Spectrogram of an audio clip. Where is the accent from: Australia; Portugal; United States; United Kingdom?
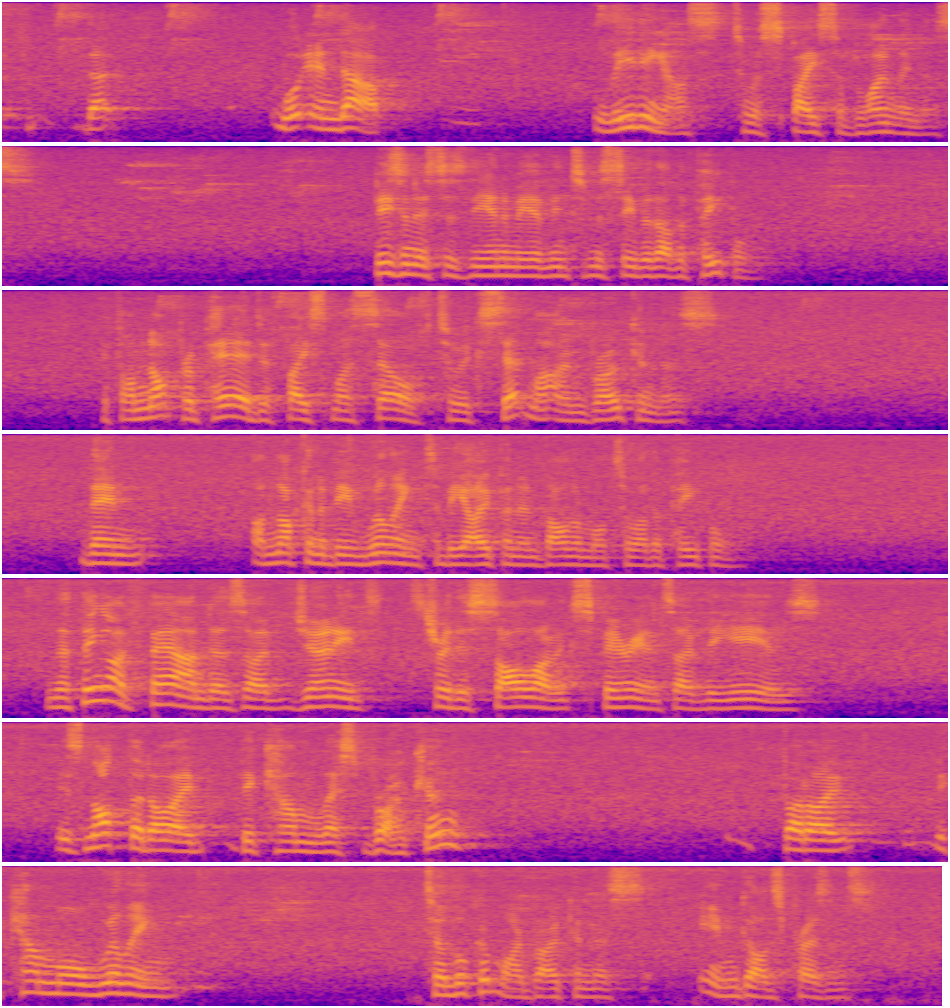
Australia; but I think generally as Aussie men, we're not very good at reflecting.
